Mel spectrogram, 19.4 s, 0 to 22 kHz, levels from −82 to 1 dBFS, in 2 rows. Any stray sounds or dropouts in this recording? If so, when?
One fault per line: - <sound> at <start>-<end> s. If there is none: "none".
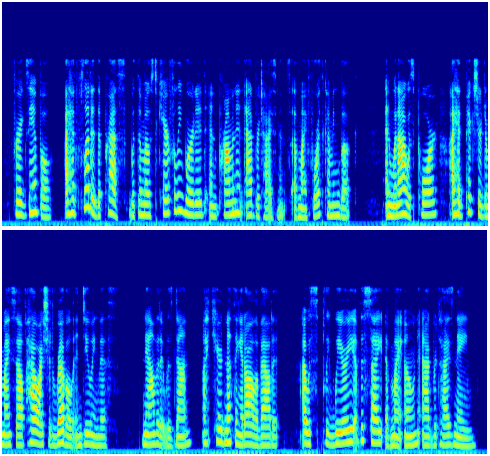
- dropout at 16.0-16.1 s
